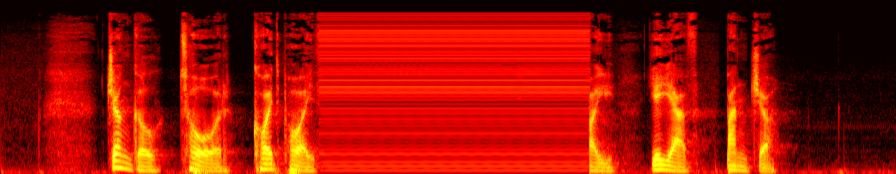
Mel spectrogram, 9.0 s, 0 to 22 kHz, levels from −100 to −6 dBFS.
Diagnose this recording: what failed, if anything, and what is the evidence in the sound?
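At 3.2 s the speech gives way to a hard, steady buzz pitched near 94 Hz that runs until 5.9 s. It is a single 10.67 ms fragment repeating exactly, hundreds of times over. This is a system hang loop at the driver or buffer stage. The computer stalled while the audio hardware kept replaying the same ring buffer, and the loop length fits a 512-sample buffer. About three seconds of real audio never arrived.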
